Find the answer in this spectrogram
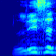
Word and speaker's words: listen: Listen to me, ya. Ada T-nya tuh di situ sebenarnya kan, LISTEN, tapi T-nya nggak disebut tuh.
